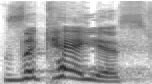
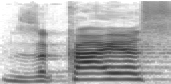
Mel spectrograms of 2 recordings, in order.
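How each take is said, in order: First: Zacchaeus said zak-AY-us, stress on AY; correct pronunciation. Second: Zacchaeus said zak-EYE-us, like a guess; trying a pronunciation. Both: Shown as a demonstration. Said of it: "learn the right way to pronounce these names".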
